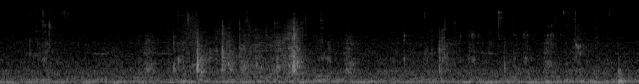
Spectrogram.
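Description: Close-up chewing and mouth clicks of a person eating McDonald's food, French fries going in near the end, with two louder clicks about two and three seconds in. A steady low hum runs underneath.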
